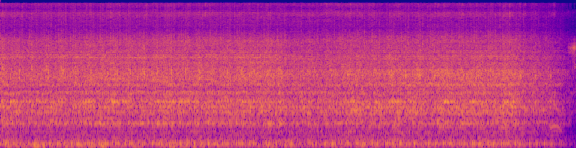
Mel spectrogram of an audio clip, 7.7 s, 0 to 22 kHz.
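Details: 1973 Holden HQ one-tonner six with a four-speed manual, off the road since 1996 and sitting almost 30 years: a low, uneven idle with a lumpy, wandering beat and no steady rhythm. Rough running; it moved under its own power, but poorly.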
